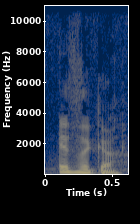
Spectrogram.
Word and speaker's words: Ithaca: Ithaca. I-T-H-A-C-A.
